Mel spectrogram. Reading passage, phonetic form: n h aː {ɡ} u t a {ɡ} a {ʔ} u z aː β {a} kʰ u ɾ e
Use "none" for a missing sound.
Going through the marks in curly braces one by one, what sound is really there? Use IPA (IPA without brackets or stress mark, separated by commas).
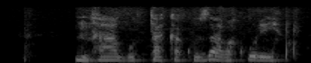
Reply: ɡ, k, k, a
